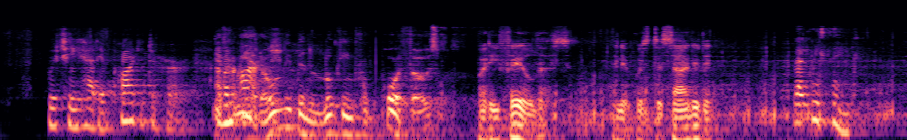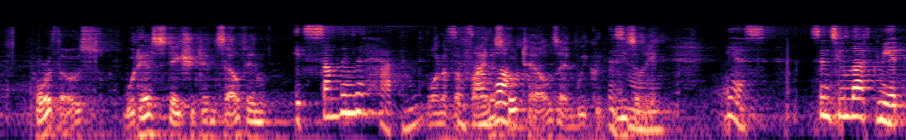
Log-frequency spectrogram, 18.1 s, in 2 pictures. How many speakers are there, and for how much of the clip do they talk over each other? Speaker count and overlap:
4, about 13%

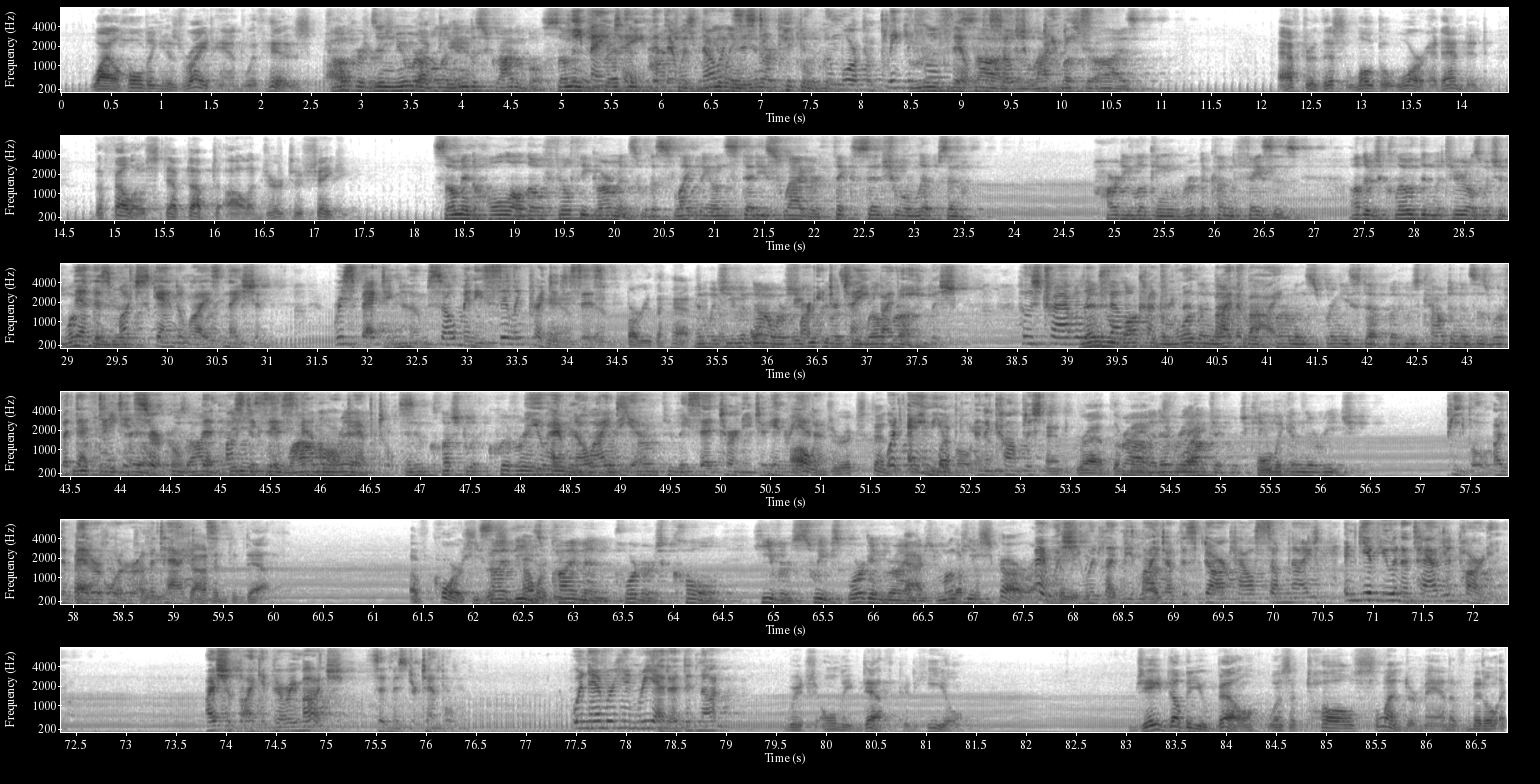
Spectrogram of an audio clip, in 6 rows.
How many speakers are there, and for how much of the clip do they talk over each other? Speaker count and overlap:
3, about 32%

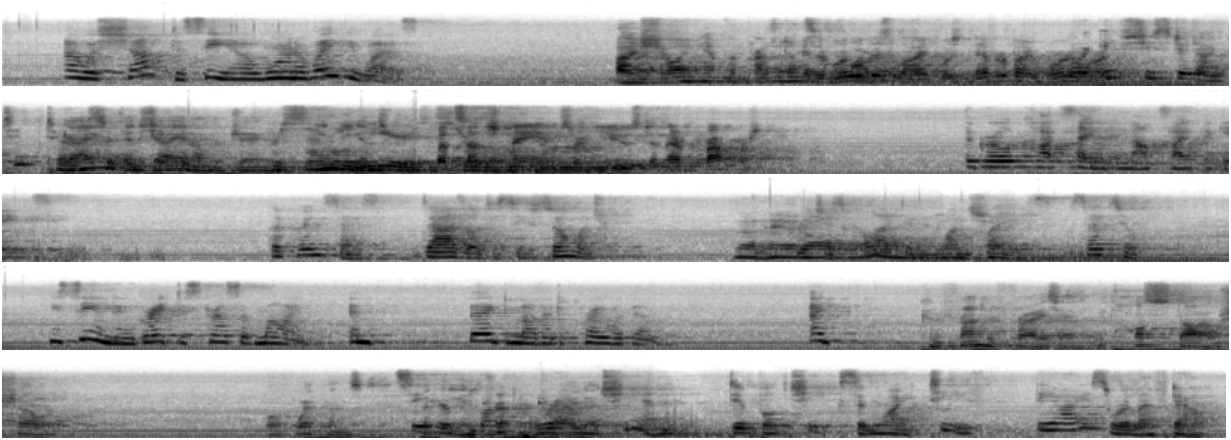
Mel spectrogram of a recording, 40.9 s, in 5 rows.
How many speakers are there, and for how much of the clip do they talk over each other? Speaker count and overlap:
10, about 18%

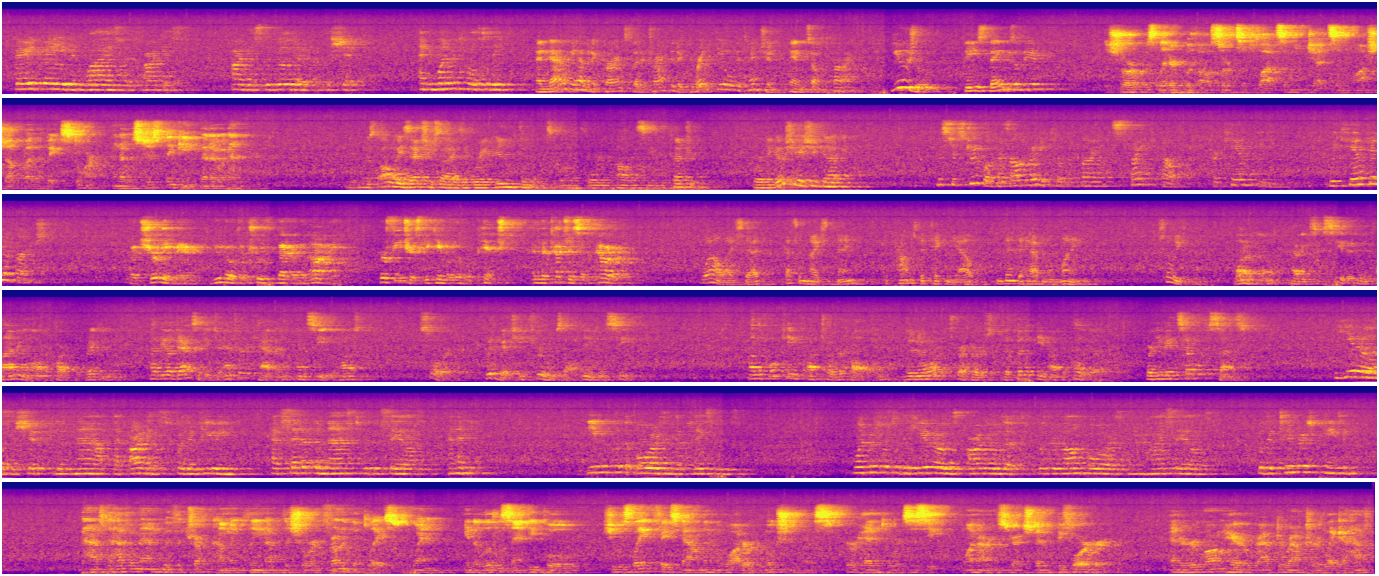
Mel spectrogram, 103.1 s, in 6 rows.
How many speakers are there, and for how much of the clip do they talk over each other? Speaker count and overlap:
8, no overlap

